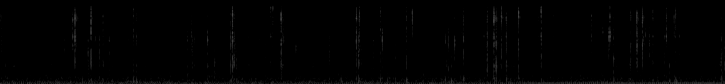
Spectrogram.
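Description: A clear plastic cello bag, used as a sleeve holding paper art prints, is crinkled with fingertips and nails. Quiet, sharp, bright crackles and crinkles come in irregular bursts over a steady low background noise, each snap dying away almost instantly.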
